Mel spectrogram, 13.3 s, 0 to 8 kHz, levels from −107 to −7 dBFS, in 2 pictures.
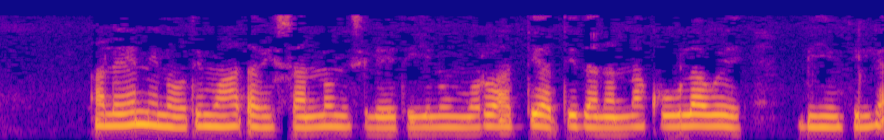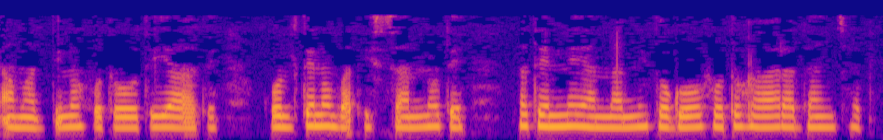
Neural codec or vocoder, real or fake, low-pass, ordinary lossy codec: none; real; 7.2 kHz; MP3, 24 kbps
